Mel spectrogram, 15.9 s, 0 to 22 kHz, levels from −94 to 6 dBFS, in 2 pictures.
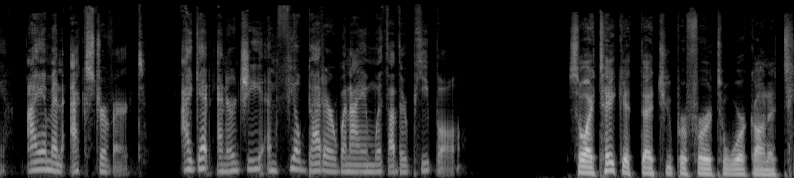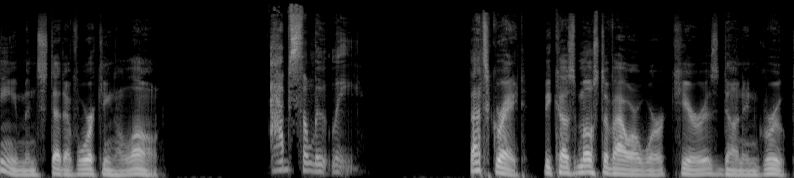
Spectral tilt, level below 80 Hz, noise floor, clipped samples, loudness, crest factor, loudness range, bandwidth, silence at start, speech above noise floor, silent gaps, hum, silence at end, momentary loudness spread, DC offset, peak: -5.5 dB/octave; -52 dBFS; under -90 dBFS; under 0.1%; -30 LUFS; 22 dB; 8 LU; 19.5 kHz; 0.3 s; over 60 dB; 5.54-5.62 s, 9.67-9.71 s, 10.15-10.22 s, 12.01-12.05 s, 12.59-12.63 s; none; 0.1 s; 15 LU; under 0.1%; -10 dBFS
